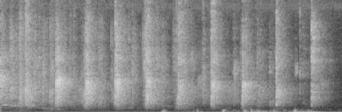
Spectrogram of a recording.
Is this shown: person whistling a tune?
no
